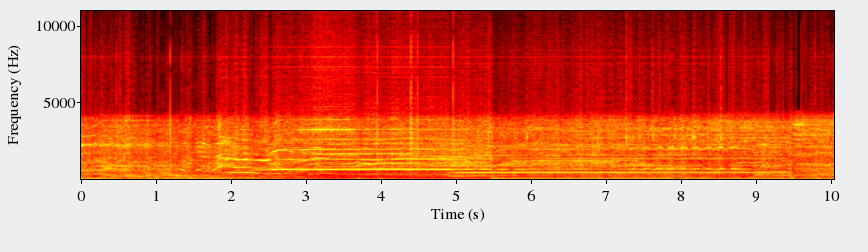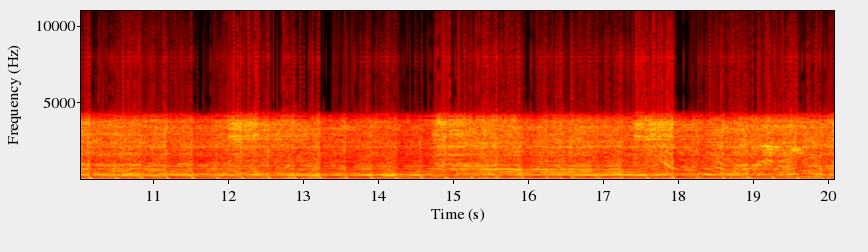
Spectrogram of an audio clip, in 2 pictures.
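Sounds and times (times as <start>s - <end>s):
heavy metal band playing live: 0.0s - 20.0s
long held guitar notes: 0.0s - 20.0s.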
